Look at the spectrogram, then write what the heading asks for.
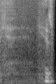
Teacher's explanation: the initial consonant sound is called a glottal fricative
